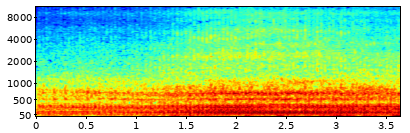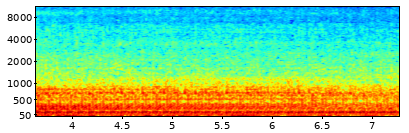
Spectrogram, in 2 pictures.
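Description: A Porsche 993 Carrera's air-cooled flat-six is running at low revs through an aftermarket exhaust as the car rolls slowly past. The sound grows louder over the first two seconds, then holds steady.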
